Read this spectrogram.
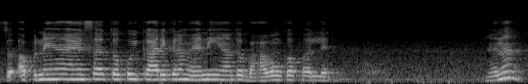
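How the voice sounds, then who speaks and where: Teaching scripture slowly and emphatically, this woman keeps asking her audience rhetorical questions. She speaks at a fairly high pitch with little pitch movement and a slightly mellow quality, in an echoey room with faint ambience and slight background noise.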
